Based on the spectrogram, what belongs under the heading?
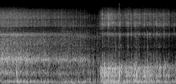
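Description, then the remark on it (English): A voice imitates Darth Vader's heavy, mechanical mask breathing, one long raspy breath in followed by a louder hissing breath out, fairly loud with no talking. “Embrace the heavy breathing,”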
